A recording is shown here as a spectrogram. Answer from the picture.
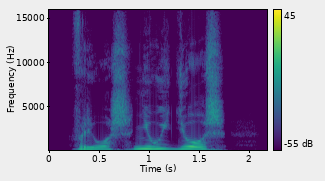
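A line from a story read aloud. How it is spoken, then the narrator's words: Growling. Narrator (Russian): рыкнула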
